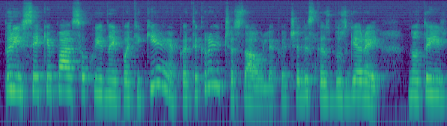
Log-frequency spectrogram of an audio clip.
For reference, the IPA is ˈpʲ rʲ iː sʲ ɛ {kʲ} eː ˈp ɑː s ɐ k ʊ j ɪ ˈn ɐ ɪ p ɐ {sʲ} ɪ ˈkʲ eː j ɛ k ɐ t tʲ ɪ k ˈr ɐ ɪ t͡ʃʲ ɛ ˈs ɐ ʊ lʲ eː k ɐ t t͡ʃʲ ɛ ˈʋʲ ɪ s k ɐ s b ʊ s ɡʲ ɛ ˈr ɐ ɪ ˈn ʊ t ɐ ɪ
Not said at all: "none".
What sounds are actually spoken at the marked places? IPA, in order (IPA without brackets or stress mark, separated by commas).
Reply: kʲ, tʲ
